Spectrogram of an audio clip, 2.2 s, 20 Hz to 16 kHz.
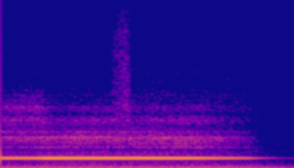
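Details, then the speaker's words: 1956-era radio with an early integrated circuit, dial set to 1600 AM during repair: steady test tone from the signal generator is received near 1400 AM instead, so the local oscillator is out of alignment. "the radio is pointing right at, 1600 a.m. right now and it's not hearing the signal generator which means that the oscillator is out of alignment"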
